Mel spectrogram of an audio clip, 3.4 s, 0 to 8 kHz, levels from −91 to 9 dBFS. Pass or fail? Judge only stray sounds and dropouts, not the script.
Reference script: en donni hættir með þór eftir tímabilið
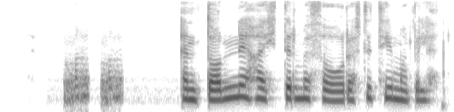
fail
